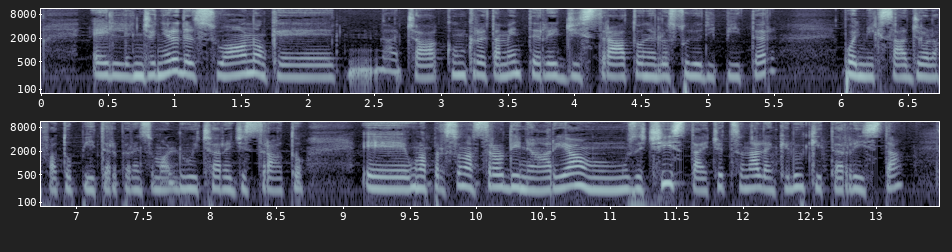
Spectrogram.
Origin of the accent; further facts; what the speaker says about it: Friuli-Venezia Giulia, Italy; born there; io sono nata in Friuli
